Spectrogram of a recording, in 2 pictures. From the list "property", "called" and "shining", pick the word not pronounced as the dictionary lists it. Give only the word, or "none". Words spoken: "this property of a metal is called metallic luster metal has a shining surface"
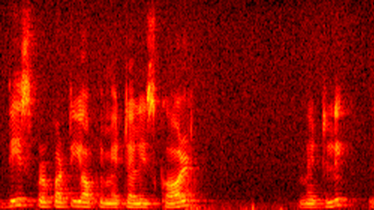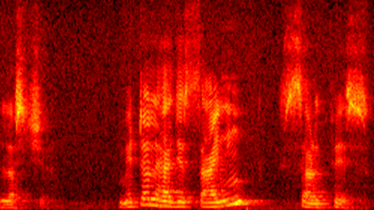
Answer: shining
